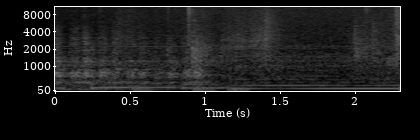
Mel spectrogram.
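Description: Background music: low notes that change pitch, then settle into one held low bass note about a second in, with a faint tap just before it.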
